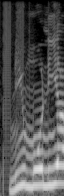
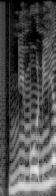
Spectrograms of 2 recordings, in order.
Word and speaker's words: pneumonia: इसको न्यूमोनिया पढ़ेंगे, न्यूमोनिया। अब बोलते हैं ना निमोनिया हो गया है, तो निमोनिया नहीं न्यूमोनिया होता है इंग्लिश में ये सब।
